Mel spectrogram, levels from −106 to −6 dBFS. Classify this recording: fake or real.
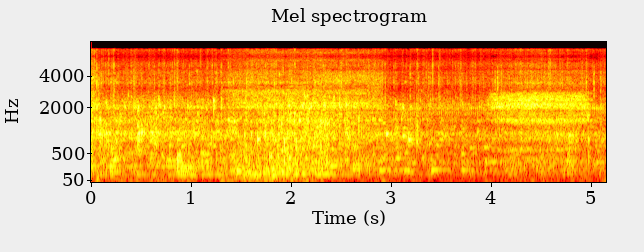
real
